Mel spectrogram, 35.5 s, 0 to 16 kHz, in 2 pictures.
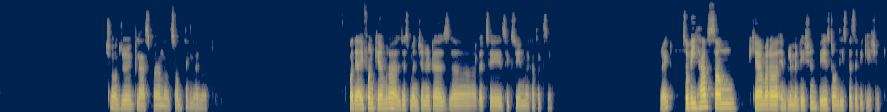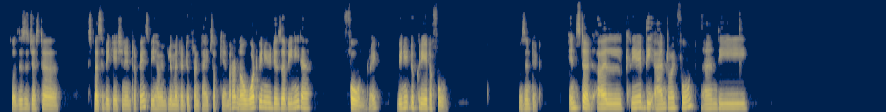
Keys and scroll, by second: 5.3 super+e, 10.5 Tab, 13.2 super+s, 18.0 super+e, 22.9 super+e, 25.8 super+n.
